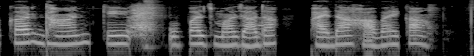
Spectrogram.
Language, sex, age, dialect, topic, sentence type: Chhattisgarhi, female, 18-24, Central, agriculture, question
